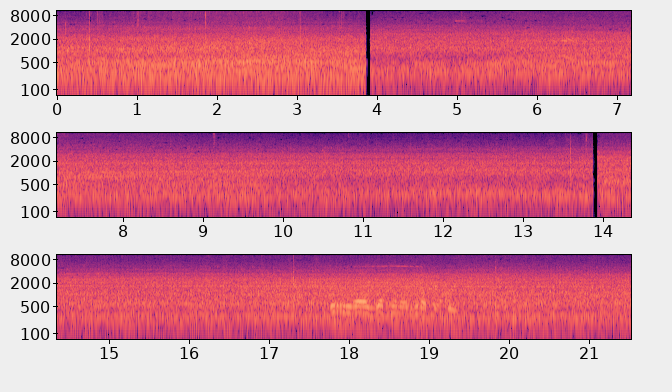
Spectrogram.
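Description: Fire engines idle with a steady low rumble.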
